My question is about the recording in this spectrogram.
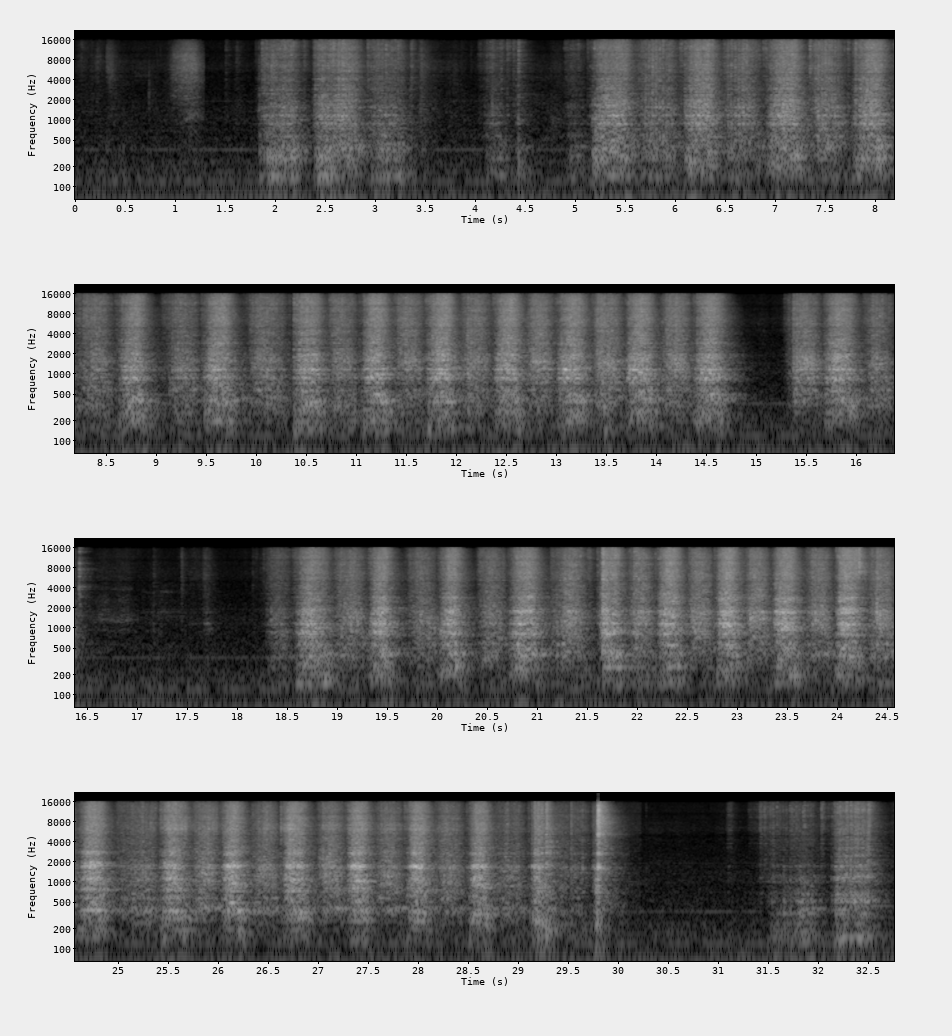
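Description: Hand saw crosscutting a softwood board to rough length, in runs of back-and-forth strokes at about two a second, with short pauses and a longer break around the middle. The saw is coarse, cutting fast but leaving a rough cut.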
